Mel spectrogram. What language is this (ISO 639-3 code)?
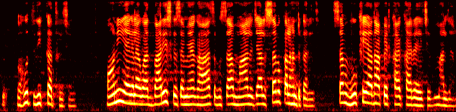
mai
